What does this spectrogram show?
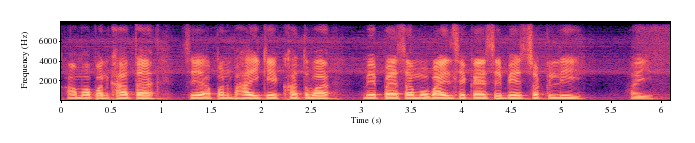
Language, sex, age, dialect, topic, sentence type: Magahi, female, 18-24, Southern, banking, question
